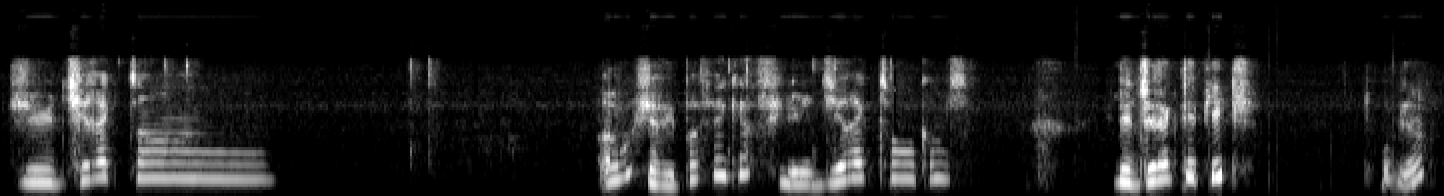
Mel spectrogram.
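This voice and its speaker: A woman's voice: high-pitched, animated, a little slow, long pauses, dark tone, dry recording, dull audio. A woman giving casual, hesitant commentary over her gameplay, full of fillers and self-corrections. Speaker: gaming video creator.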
